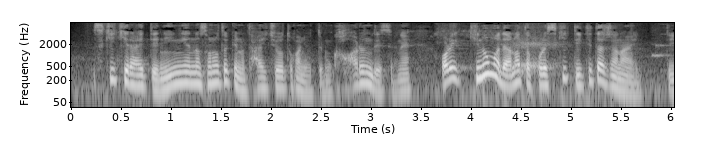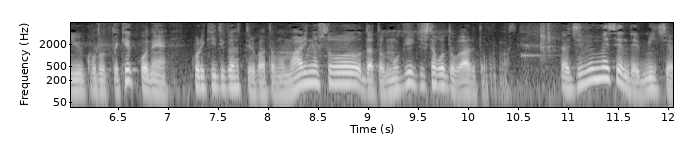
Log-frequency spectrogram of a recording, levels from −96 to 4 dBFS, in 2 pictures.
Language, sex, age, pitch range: Japanese, male, 20-39, 95-160 Hz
